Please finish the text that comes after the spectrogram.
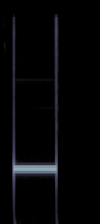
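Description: A single steady censor beep, a pure mid-pitched tone lasting about half a second with abrupt clicks at start and end, loud and isolated with no talking around it.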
